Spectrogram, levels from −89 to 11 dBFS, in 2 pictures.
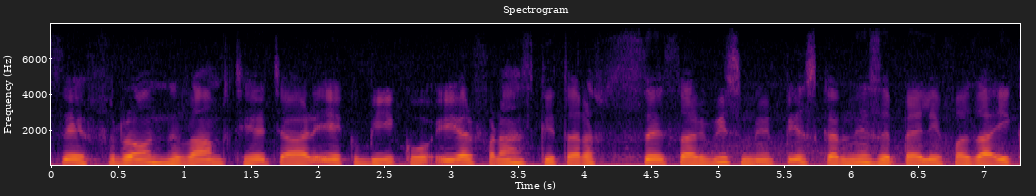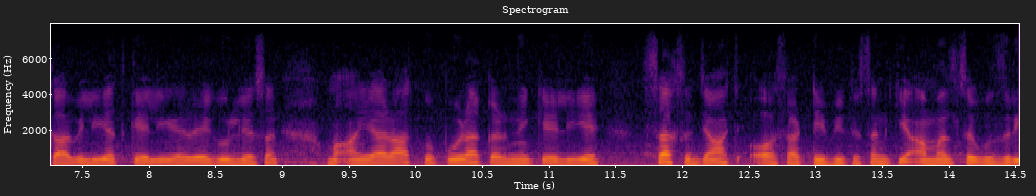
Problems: constant background noise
